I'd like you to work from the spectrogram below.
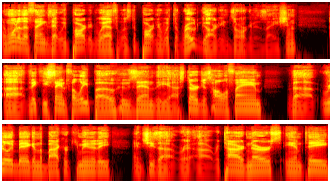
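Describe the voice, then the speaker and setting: A man with a Southern accent speaks at a fairly quick pace in a fairly low voice, with ordinary pitch variation. The recording is very clean, with a silent background. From Tennessee, Knoxville. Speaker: lawyer. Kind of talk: radio interview. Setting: radio studio. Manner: casual, filler-heavy.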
